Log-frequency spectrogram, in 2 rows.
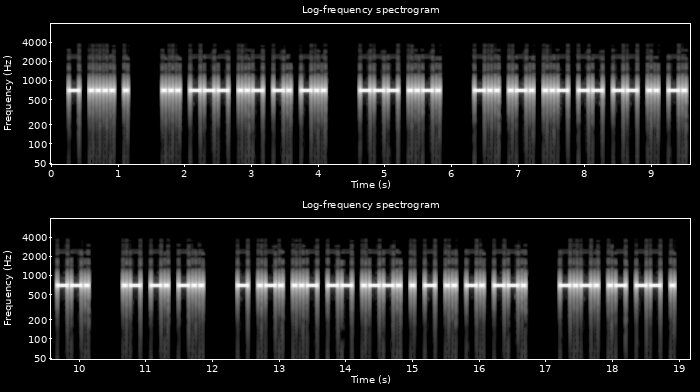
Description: Morse code, heard as a keyed tone, about 23 wpm, 700 Hz. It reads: THE SOUND OF DRUMMING AND TRUMPETING CAME
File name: Book One / 14-Chapter 14 - 23 WPM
